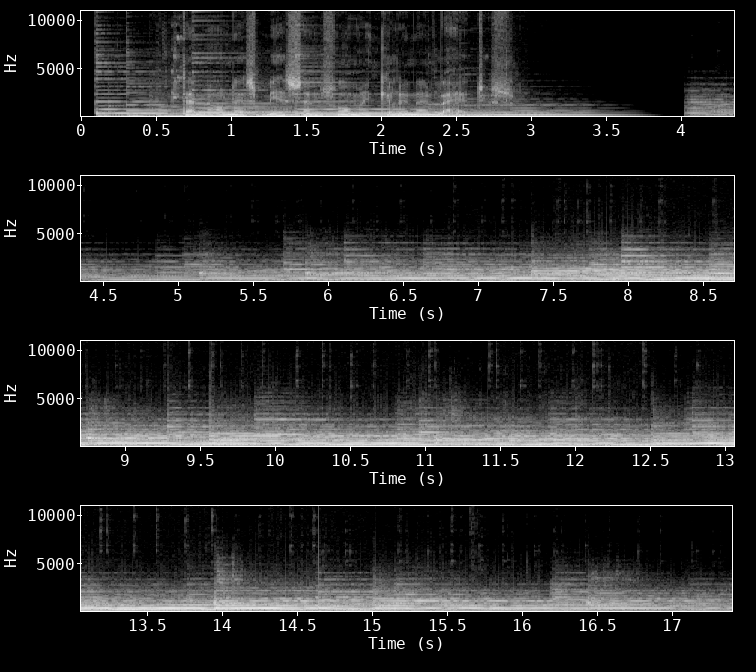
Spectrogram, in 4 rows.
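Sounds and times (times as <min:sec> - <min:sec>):
church bells pealing in the Czech Republic: 0:00.6 - 0:03.4, 0:04.1 - 0:17.3
speech: 0:00.7 - 0:03.0.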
